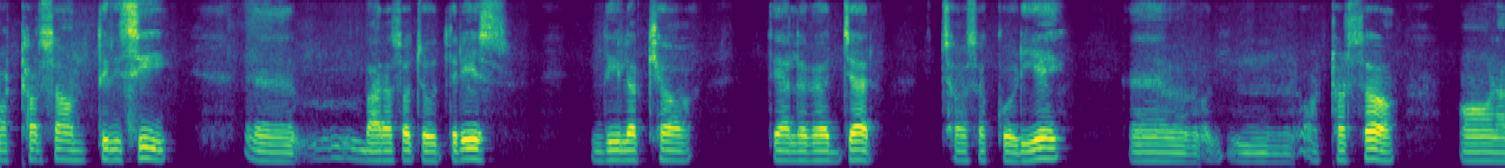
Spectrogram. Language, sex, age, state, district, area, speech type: Odia, male, 18-30, Odisha, Kendujhar, urban, spontaneous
